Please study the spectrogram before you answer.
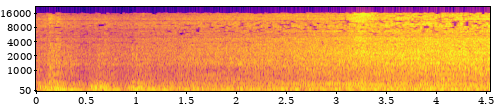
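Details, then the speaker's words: Suzuki Katana/Carry 1000 idling after repairing worn distributor (shaft play caused irregular points gap, stuttering and uneven idle): idle now smooth, steady, no shaking or misses; stumble on throttle gone. "bisa kelihatan disini untuk stasionernya sudah halus ya sekretaris Ini hasilnya sudah tidak goyang atau bergetar"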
